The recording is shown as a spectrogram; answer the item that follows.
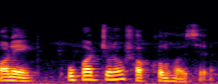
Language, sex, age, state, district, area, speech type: Bengali, male, 30-45, West Bengal, Birbhum, urban, spontaneous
